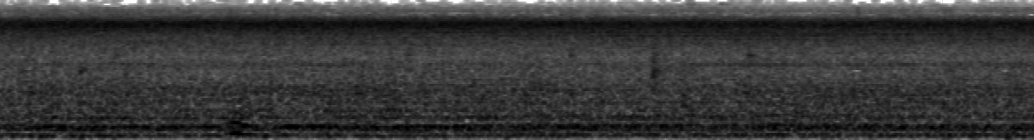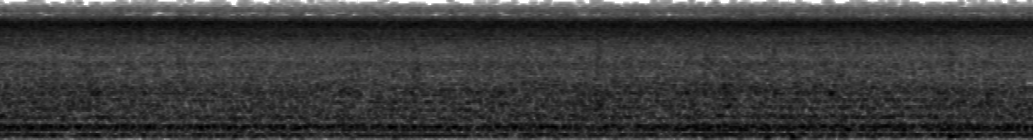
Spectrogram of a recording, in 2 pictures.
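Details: Continuous fanning buzz of Japanese honey bees on a hot day, a thick, even hum from many wings with no pauses, layered under a persistent thin high hiss.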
